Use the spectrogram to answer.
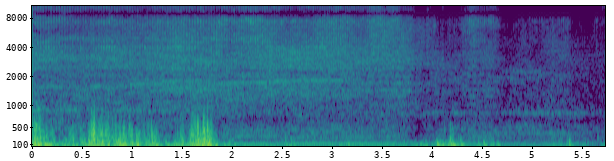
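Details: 1984 Honda ATC 200M single-cylinder three-wheeler, barn find stored 30 years, running after parts replacement and repairs, still needs fine tuning. Steady even thrum under light throttle between wind gusts, running clean; normal running.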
